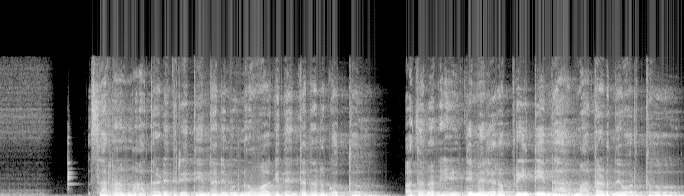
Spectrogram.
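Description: A man speaks calmly and close.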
